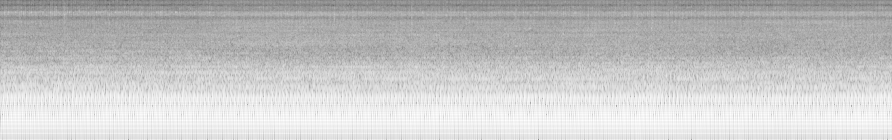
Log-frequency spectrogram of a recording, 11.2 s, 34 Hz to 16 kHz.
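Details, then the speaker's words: Wheel Horse 520H hydrostatic tractor running on its own gas tank after back-purging it, started by jumping the solenoid with a weak battery; steady, even putter at constant speed without surging or missing; test drive successful, runs great. "well that's weird all right test drive successful I mean it runs great the hydrostatic rear end's working perfect"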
